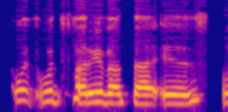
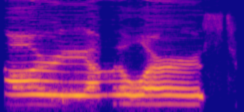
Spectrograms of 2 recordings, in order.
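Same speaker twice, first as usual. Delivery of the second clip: much higher and slow, overdone remorse; hammed-up apology; 11 semitones higher, slower than usual. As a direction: wail a fake apology. Apologising for stealing the pick.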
